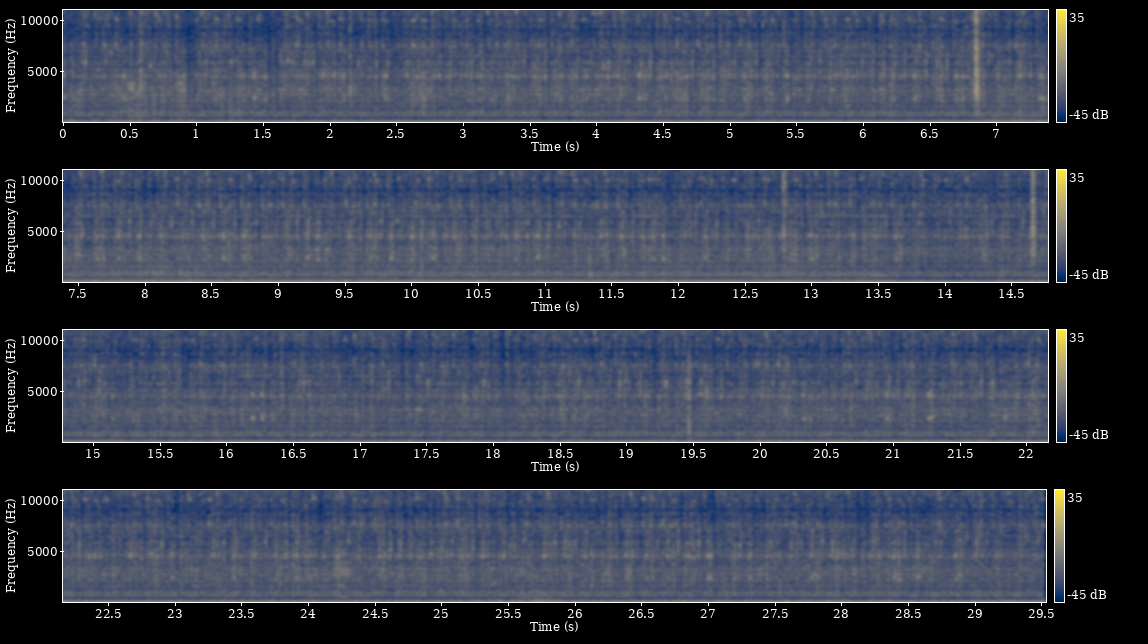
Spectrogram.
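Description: Light aircraft's piston engine and propeller idling steadily, heard from inside the cockpit as a deep, even rumble.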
